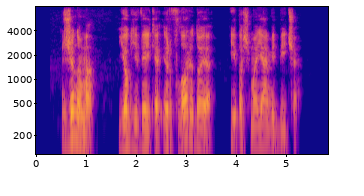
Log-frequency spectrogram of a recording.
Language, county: Lithuanian, Kaunas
